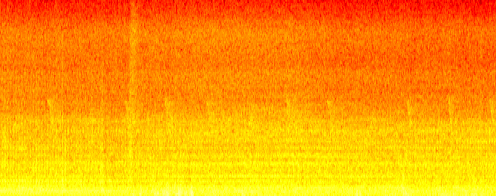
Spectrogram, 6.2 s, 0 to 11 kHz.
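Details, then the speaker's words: Honda Beat FI scooter after O2 sensor fix, riding at low speed: even steady engine drone with road noise, no stumbles or surging; previously it stumbled at low speed, especially in rain. "kecepatan rendah, aman dan terkendali. Tidak ada gejala yang muncul seperti kemarin."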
